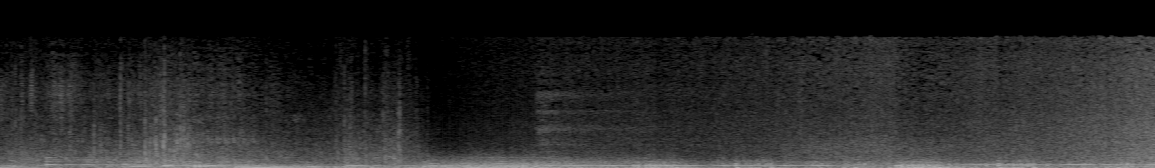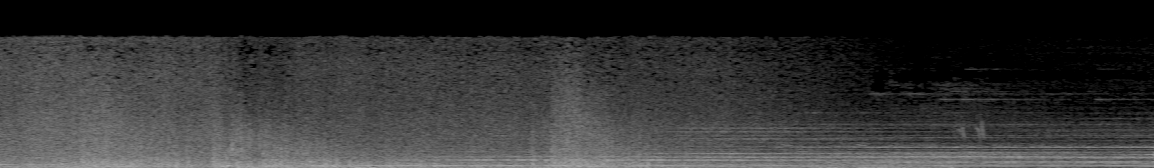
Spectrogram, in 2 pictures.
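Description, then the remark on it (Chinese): Heavy, steady autumn rain hisses throughout over the grassland, with a couple of louder rumbling thunder swells. Soft sustained music tones play faintly underneath the downpour. “这下雨了”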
